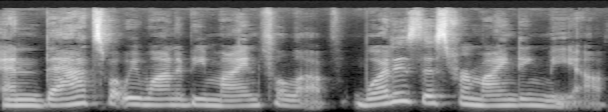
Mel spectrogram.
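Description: A normal speaking voice from a woman, medium in pitch with ordinary pitch variation, in a very clean recording with a silent background. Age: 50s. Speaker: spiritual podcast host and coach. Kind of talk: solo talk on relationships and spirituality. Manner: calm.

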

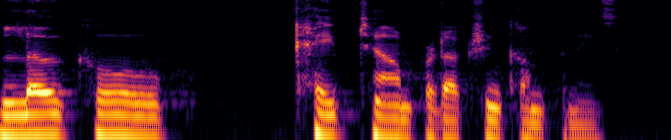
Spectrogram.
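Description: In a British accent, a man at medium pitch speaks at a fairly slow pace on a very clean recording with a silent background. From England. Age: old. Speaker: film producer. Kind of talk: interview.

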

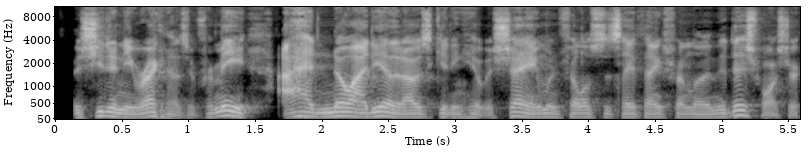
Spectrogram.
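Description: This very clean recording with a silent background has a man speaking at a fairly low pitch with ordinary pitch variation. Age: 60s. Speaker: marriage and family therapist. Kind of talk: interview.

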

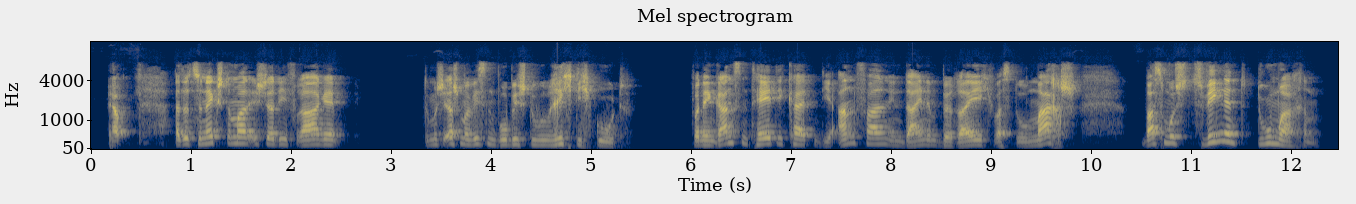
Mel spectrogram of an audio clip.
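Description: Using lively intonation, a man speaks in a high pitch at a moderate pace, with long, frequent pauses. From Germany. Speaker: online marketing and outsourcing coach. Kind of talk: interview. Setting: phone call.

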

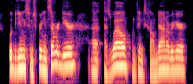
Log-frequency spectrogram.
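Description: Over a quiet background, a man talks at a very fast pace in a somewhat breathy voice of medium pitch with ordinary pitch variation. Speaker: podcast co-host. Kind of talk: casual chat.

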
